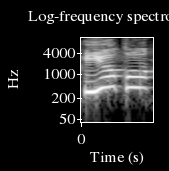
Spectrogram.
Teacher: یق میں قاف حروف قلقلہ میں سے کلمے کے درمیان میں ساکن حالت میں آ رہا ہے تو اس لیے ہم قاف کے اوپر قلقلہ کریں گے. قلقلہ کہتے ہیں آواز کو واپس پلٹا کر لے کر آنا.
